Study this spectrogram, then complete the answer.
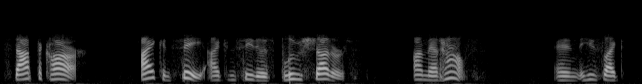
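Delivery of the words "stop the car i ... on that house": mock hurried, insistent, urgent screaming outcry. Retelling a woman screaming at her friend in a car: imitating someone screaming. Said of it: "she's screaming at her friend".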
